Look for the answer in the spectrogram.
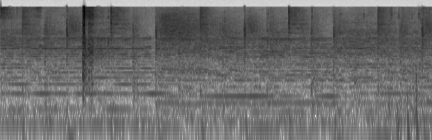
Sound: gunshots ring

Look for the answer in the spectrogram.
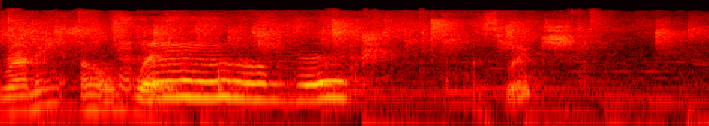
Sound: cooing

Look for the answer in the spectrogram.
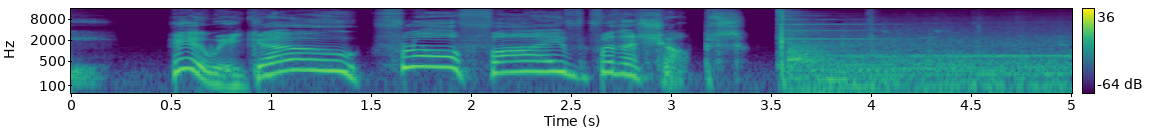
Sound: elevator dinging

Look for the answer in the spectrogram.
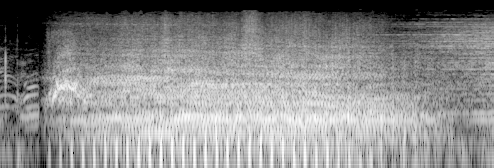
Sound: whoosh; jetboat and helicopter sounds

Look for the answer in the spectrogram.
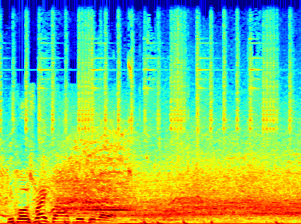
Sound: crowd cheering

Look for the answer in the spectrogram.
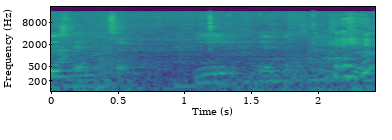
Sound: laughs

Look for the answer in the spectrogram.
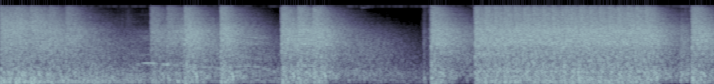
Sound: shouting; guns firing

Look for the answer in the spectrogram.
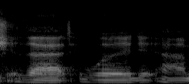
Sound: none

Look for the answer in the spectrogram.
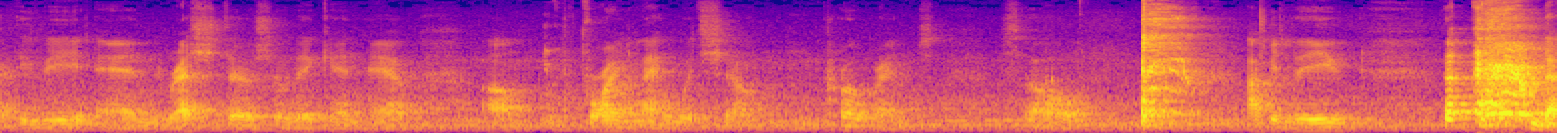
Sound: coughs; coughs

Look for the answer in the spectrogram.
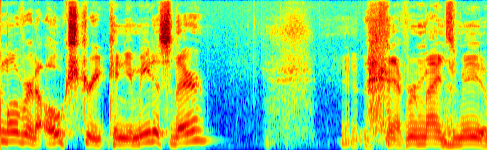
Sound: chuckling

